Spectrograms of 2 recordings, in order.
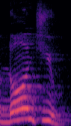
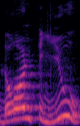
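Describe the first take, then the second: First: The words are linked with a ch-like sound. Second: The two words are said separately, no ch sound. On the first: "સાથે બોલો તો ડોન્ટ યુ, થોડોક ચ જેવો ઉચ્ચાર બોલાય છે" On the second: "આનો ઉચ્ચાર ડોન્ટ યુ"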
